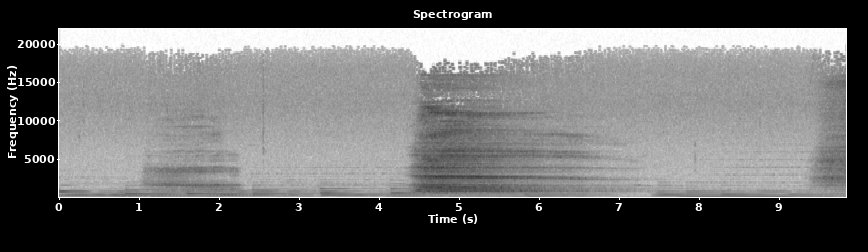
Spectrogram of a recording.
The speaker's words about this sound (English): I'll breathe here with you and give you that opportunity to experience an inhale and exhale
